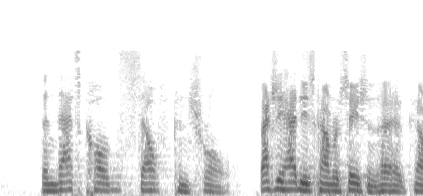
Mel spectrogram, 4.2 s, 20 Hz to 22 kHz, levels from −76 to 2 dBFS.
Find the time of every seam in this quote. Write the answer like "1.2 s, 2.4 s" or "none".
2.4 s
